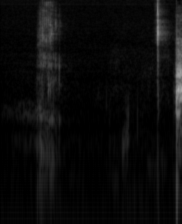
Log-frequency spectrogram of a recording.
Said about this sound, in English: Did you like the slurp? Thanks.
